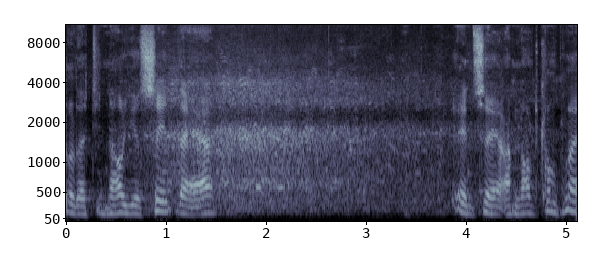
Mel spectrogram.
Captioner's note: audience laughing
